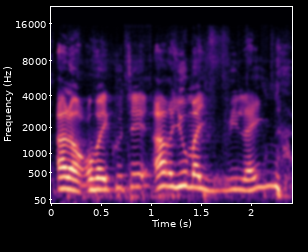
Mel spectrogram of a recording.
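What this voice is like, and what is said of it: French-accented English. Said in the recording (French): “I love your accent, my French friend. ... My franglais, it's perfect.”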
